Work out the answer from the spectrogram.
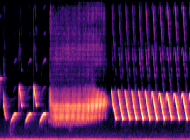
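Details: Canary song with special phrasing to provoke other canaries into answering: three rising whistled notes, a loud broad buzzy roll, then a fast even series of sharp falling notes.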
